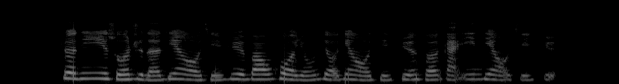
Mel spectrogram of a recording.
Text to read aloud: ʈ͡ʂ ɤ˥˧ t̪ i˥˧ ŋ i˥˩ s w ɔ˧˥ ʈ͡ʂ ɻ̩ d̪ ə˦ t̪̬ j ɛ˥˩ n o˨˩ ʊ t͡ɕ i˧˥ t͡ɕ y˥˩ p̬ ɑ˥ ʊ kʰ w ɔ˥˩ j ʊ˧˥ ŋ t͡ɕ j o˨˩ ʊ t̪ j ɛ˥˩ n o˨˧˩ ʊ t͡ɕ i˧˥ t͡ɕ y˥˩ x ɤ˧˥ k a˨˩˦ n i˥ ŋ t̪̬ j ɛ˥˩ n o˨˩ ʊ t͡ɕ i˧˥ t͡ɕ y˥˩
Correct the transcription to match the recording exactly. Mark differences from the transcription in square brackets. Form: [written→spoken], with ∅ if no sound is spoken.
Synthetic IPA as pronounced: ʈ͡ʂ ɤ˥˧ t̪ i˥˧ ŋ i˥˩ s w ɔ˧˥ ʈ͡ʂ ɻ̩ d̪ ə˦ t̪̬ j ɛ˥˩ n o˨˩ ʊ t͡ɕ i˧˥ t͡ɕ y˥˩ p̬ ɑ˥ ʊ kʰ w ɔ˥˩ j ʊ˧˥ ŋ t͡ɕ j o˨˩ ʊ t̪ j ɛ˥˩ n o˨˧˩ ʊ t͡ɕ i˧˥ t͡ɕ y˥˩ x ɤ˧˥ k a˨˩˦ n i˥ [ŋ→n] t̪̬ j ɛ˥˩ n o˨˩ ʊ t͡ɕ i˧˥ t͡ɕ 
